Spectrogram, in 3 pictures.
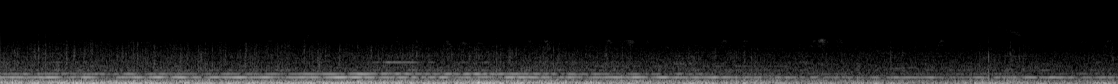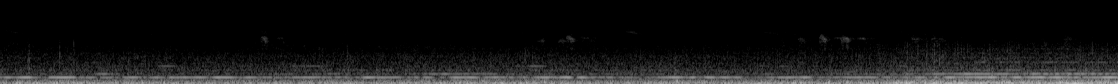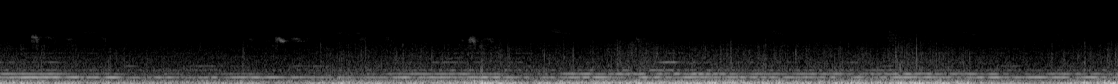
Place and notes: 水防道路五段, Zhubei City - wind and Iron railings
On the bank, wind, Iron railings, sound of birds
Zoom H2n MS+XY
